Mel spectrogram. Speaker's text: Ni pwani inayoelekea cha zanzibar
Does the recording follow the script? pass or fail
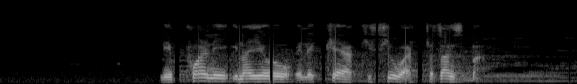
fail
